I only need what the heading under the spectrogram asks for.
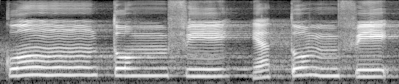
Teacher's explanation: Mim sukun bertemu dengan huruf fa adalah idhar syafawi. Cara bacanya cukup ditekan mimnya saja, kemudian langsung masuk ke huruf fa tanpa harus ditahan. Kuntum fi, ya, tumfi, ditekan saja mimnya karena bunyi mimnya itu jelas bunyi m-nya, ya.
